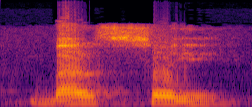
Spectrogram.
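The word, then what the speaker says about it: большое: Spasiba balsoye ya, balsoye. Nah, dalam spasiba balsoye itu tulisannya ada huruf O pada kata balsoye ya, balsoye. Nah, huruf O tersebut tidak diucapkan O, tapi diucapkan A. Jadi balsoye ya.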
